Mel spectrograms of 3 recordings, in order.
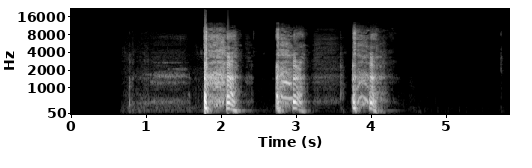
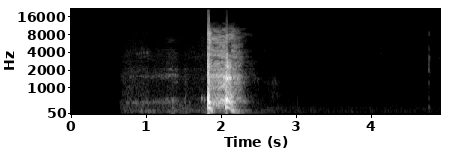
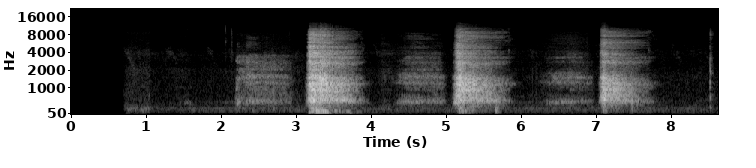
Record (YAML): three_cough_length: 5.9 s
three_cough_amplitude: 32768
three_cough_signal_mean_std_ratio: 0.24
cough_length: 4.9 s
cough_amplitude: 32768
cough_signal_mean_std_ratio: 0.15
exhalation_length: 8.6 s
exhalation_amplitude: 11315
exhalation_signal_mean_std_ratio: 0.32
survey_phase: beta (2021-08-13 to 2022-03-07)
age: 65+
gender: Male
wearing_mask: 'No'
symptom_none: true
smoker_status: Ex-smoker
respiratory_condition_asthma: false
respiratory_condition_other: false
recruitment_source: REACT
submission_delay: 2 days
covid_test_result: Negative
covid_test_method: RT-qPCR
influenza_a_test_result: Negative
influenza_b_test_result: Negative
